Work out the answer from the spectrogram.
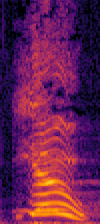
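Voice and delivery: YOU drawn out, high and emphatic. Shown as a demonstration. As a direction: punch "you" way up and hold it. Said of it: "And it's emphatic".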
